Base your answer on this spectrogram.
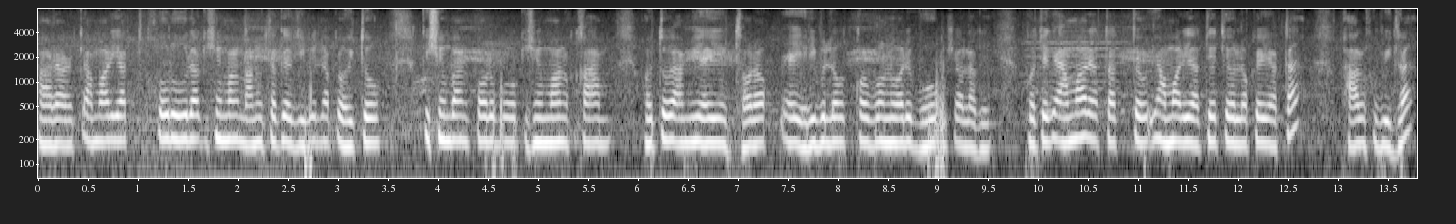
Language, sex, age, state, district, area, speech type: Assamese, male, 60+, Assam, Nalbari, rural, spontaneous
